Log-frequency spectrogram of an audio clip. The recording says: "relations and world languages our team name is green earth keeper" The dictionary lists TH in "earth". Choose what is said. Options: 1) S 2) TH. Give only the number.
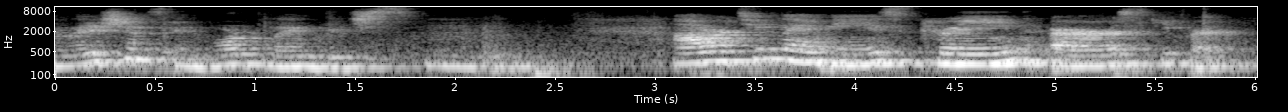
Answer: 1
